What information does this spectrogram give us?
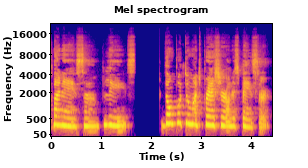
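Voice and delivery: high, slow, pleading motherly voice; dramatic mom. Retold or imitated. Mom gently warning her daughter not to pressure Spencer, high and slow. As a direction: lay it on like an award-winning mom. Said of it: "Golden Globes".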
